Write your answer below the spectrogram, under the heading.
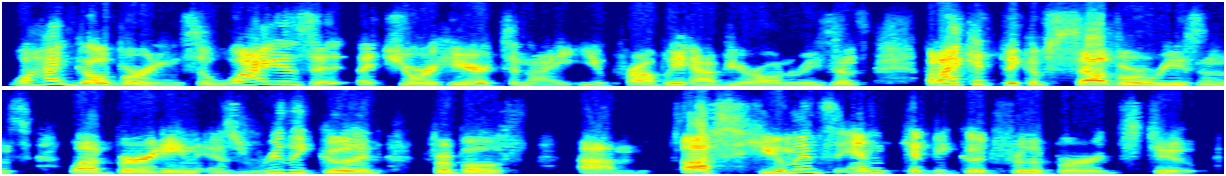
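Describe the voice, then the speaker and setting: A man's voice: mid-range voice, sing-song, moderate pace, dry recording. A young man teaching an online birding class over slides, chatty and enthusiastic, with rhetorical questions. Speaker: birding instructor. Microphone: webcam video call. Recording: dull lo-fi video call audio.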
